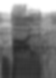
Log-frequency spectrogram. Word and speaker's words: ball: BALL बॉल, BALL बॉल। ALL ऑल, ठीक है, समझ में आ गया ना बच्चों। तो अगर ए के बाद डबल एल रहेगा तो ऑ का उच्चारण होगा, जैसे हमने पढ़ा हॉल, कॉल, फॉल, toll, वॉल, बॉल, आल।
